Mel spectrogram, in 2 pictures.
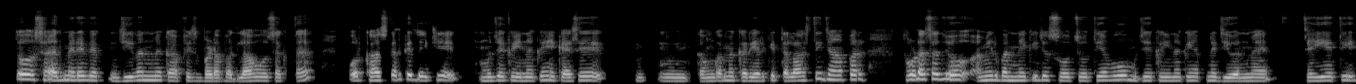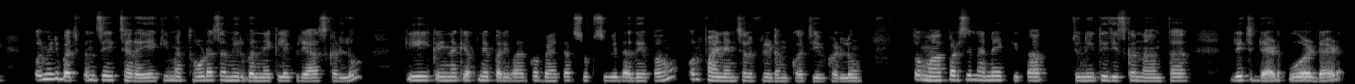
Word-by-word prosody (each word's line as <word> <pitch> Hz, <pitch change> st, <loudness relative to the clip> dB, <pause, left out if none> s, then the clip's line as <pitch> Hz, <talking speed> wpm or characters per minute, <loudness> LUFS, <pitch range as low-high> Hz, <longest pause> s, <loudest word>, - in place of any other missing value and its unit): तो 235 Hz, -1 st, +8 dB
शायद 205 Hz, -4 st, +3 dB
मेरे 200 Hz, -1 st, +3 dB
व्यक्ति 185 Hz, -3 st, -2 dB
जीवन 175 Hz, +4 st, +2 dB
में 195 Hz, 0 st, +1 dB
काफ़ी 175 Hz, -1 st, -1 dB
बड़ा 155 Hz, -1 st, +4 dB
बदलाव 155 Hz, +1 st, +2 dB
हो 175 Hz, 0 st, +1 dB
सकता 170 Hz, +1 st, -5 dB
है 245 Hz, -, -2 dB, 0.4 s
और 185 Hz, -, +3 dB
खास 185 Hz, 0 st, +3 dB
करके 225 Hz, +1 st, +3 dB
देखिए 185 Hz, +3 st, -1 dB, 0.3 s
मुझे 170 Hz, +3 st, +1 dB
कहीं 180 Hz, -2 st, 0 dB
न 170 Hz, -, +1 dB
कहीं 195 Hz, +3 st, -2 dB
एक 180 Hz, -, -6 dB
ऐसे 175 Hz, +4 st, +2 dB, 0.5 s
उम 160 Hz, -, -7 dB, 0.2 s
उम, 160 Hz, -1 st, -1 dB
कहूँगा 160 Hz, +2 st, -1 dB
मैं 185 Hz, +1 st, -2 dB
करियर 170 Hz, -2 st, +2 dB
की -, -, -3 dB
तलाश 180 Hz, +2 st, +2 dB
थी 265 Hz, -, -1 dB
जहाँ 220 Hz, -2 st, +1 dB
पर 225 Hz, +1 st, +2 dB, 0.4 s
थोड़ा 220 Hz, 0 st, +6 dB
सा 245 Hz, +1 st, +3 dB
जो 220 Hz, -2 st, +6 dB, 0.2 s
अमीर 200 Hz, +3 st, +2 dB
बनने 185 Hz, -2 st, +1 dB
की -, -, -4 dB
जो 200 Hz, 0 st, 0 dB
सोच 175 Hz, -2 st, -2 dB
होती 175 Hz, +2 st, -2 dB
है 190 Hz, -, +2 dB
वो 205 Hz, +2 st, +3 dB
मुझे 180 Hz, -3 st, -2 dB
कहीं 175 Hz, -1 st, -2 dB
न 175 Hz, -, -1 dB
कहीं 180 Hz, +1 st, -3 dB
अपने 180 Hz, 0 st, -3 dB
जीवन 155 Hz, -1 st, +3 dB
में 160 Hz, +3 st, -1 dB, 0.3 s
चाहिए 170 Hz, +2 st, +1 dB
थी 190 Hz, -1 st, -2 dB, 0.3 s
और -, -, +2 dB
मेरी 245 Hz, +2 st, +3 dB
बचपन 265 Hz, -5 st, +2 dB
से 205 Hz, 0 st, +2 dB
इच्छा 195 Hz, -2 st, -2 dB
रही 155 Hz, -1 st, +3 dB
है 165 Hz, -, 0 dB
कि 185 Hz, +4 st, -8 dB
मैं 185 Hz, -1 st, -2 dB
थोड़ा-सा 190 Hz, +2 st, +1 dB
अमीर 185 Hz, -1 st, 0 dB
बनने 165 Hz, -1 st, +2 dB
के 165 Hz, -, -5 dB
लिए 175 Hz, 0 st, +2 dB
प्रयास 160 Hz, -1 st, +1 dB
कर 160 Hz, -, -4 dB
लूँ 155 Hz, -, -1 dB, 0.4 s
कि 190 Hz, 0 st, +4 dB
कहीं 180 Hz, -, 0 dB
न 180 Hz, 0 st, 0 dB
कहीं -, -, 0 dB
अपने 190 Hz, -2 st, -1 dB
परिवार 170 Hz, 0 st, 0 dB
को 185 Hz, -, -2 dB
बेहतर 170 Hz, 0 st, -2 dB
सुख 175 Hz, -1 st, -6 dB
सुविधा 175 Hz, 0 st, 0 dB
दे 165 Hz, 0 st, -1 dB
पाऊँ 255 Hz, -, -1 dB
और 240 Hz, -, -2 dB
फ़ायनैन्शल 170 Hz, -2 st, +1 dB
फ्रीडम 155 Hz, -2 st, -3 dB
को 150 Hz, -, -6 dB
अचीव 155 Hz, -1 st, -3 dB
कर 155 Hz, -, -2 dB
लूँ। 155 Hz, +1 st, 0 dB, 0.5 s
तो 215 Hz, -, +1 dB
वहाँ 185 Hz, -2 st, +2 dB
पर 210 Hz, -1 st, +4 dB
से 215 Hz, +2 st, 0 dB
मैंने 195 Hz, -1 st, +1 dB
एक 195 Hz, -, -4 dB
किताब 180 Hz, 0 st, -2 dB, 0.3 s
चुनी 175 Hz, 0 st, -1 dB
थी 185 Hz, -, +3 dB
जिसका 175 Hz, +1 st, -1 dB
नाम 160 Hz, -2 st, -1 dB
था 170 Hz, 0 st, +2 dB, 0.5 s
रिच 190 Hz, +3 st, +2 dB
डैड 85 Hz, -, +3 dB
पूअर 175 Hz, 0 st, +5 dB
डैड। 170 Hz, +9 st, +2 dB
180 Hz, 230 wpm, -26 LUFS, 170-195 Hz, 0.5 s, तो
